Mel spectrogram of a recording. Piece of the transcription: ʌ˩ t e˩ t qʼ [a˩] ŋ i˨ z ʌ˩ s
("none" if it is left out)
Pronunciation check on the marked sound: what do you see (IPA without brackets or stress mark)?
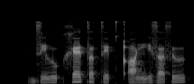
a˩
